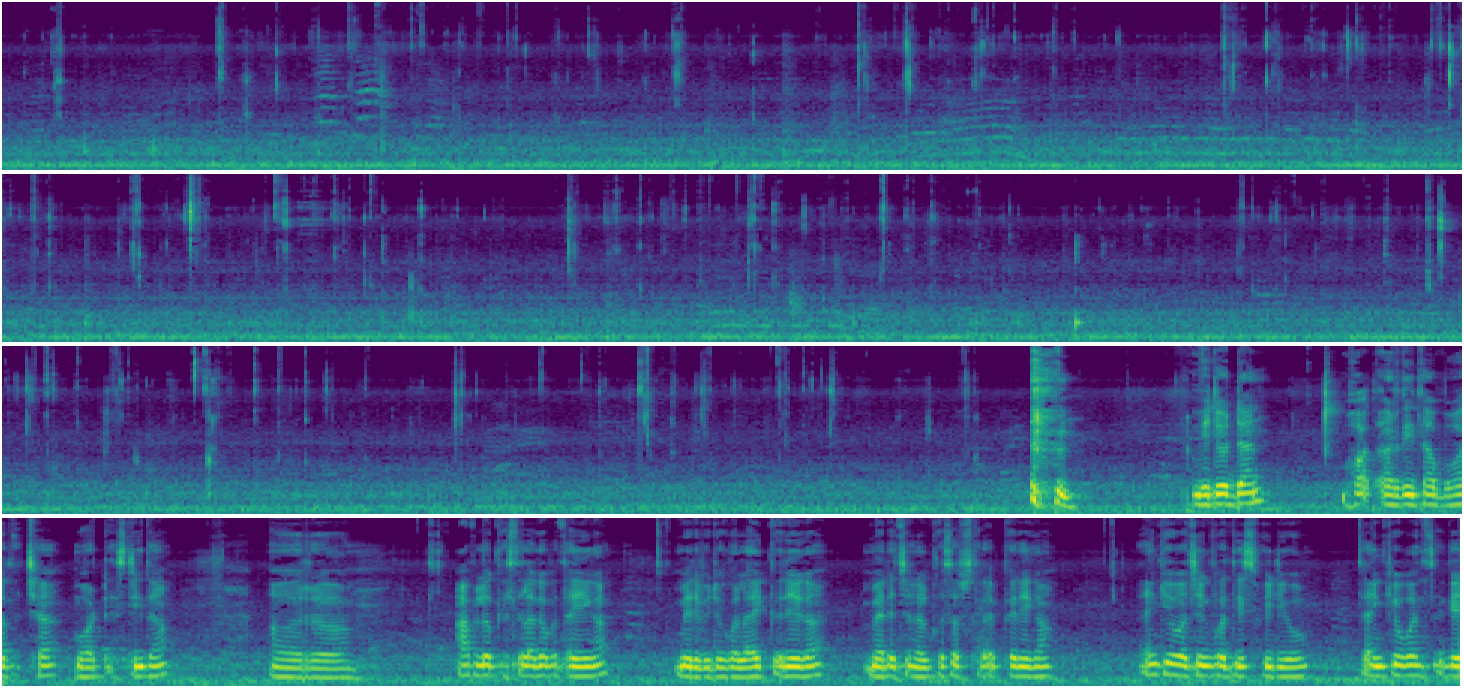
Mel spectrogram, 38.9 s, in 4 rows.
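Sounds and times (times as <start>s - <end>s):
low steady hum: 0.0s - 38.9s
chewing crunchy snack: 0.1s - 26.2s.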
